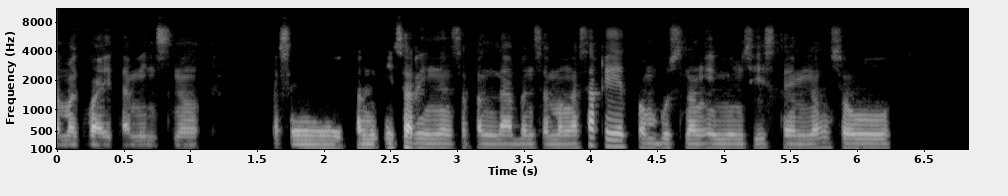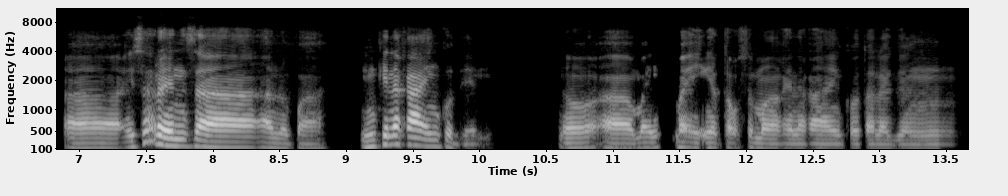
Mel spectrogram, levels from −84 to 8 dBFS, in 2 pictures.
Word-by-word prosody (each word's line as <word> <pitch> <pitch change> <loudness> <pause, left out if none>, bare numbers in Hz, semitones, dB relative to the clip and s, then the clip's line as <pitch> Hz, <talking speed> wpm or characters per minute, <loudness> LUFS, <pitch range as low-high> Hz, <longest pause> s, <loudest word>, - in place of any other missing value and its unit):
mag-vitamins, 95 -1 -4
'no, 95 0 -8 0.5
kasi - - -10 0.5
sa 100 - +1 0.2
isa 110 - +3
rin 110 -1 -3
sa - - -15
panlaban 105 0 -4
sa 100 - -7
mga 100 +1 -3
sakit 155 - -2
pam-boost 110 -1 -7
ng 105 0 -2
immune 105 -1 -5
system, 105 -1 -7
'no, 105 +3 -4
so, 110 0 -1 0.7
ah, 115 -1 +2
isa 135 - 0
rin 170 -3 +10
sa 130 -4 +8
ano 115 -2 -2
pa 100 -1 -8 0.3
yung 140 - 0
kinakain 180 -3 +6
ko 130 - -7
din, 100 0 -16 0.6
'no, 115 +1 +1
ah, 110 0 +3
mai 120 +3 -3
maingat 120 -1 -3
ako - - -2
sa - - -9
mga 110 -1 0
kinakain 105 -1 -2
ko - - -7
talagang, 100 0 -7
110 Hz, 160 wpm, -23 LUFS, 105-120 Hz, 0.7 s, rin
